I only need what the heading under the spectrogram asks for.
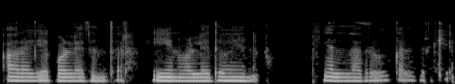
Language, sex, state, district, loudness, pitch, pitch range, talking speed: Kannada, female, Karnataka, Dharwad, -24 LUFS, 170 Hz, 165-180 Hz, 105 wpm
